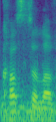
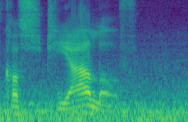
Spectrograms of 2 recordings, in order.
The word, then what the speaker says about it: Košťálov: It's not Kostelov, it's Košťálov. Weird.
